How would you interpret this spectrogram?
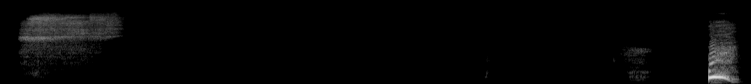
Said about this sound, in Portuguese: Você vai soltar por oito segundos, sibilando.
